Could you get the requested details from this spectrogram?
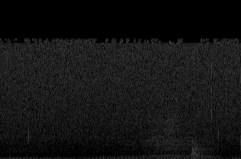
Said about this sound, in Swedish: Gulligull. Det hörs ju att hon spinner. Ja.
